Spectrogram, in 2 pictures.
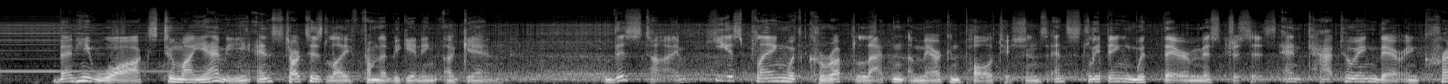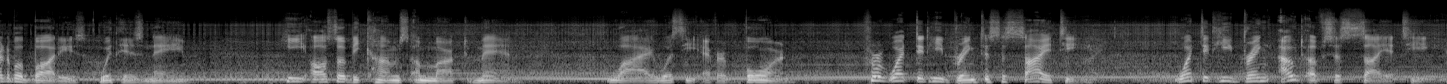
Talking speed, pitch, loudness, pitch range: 125 wpm, 100 Hz, -19 LUFS, 85-130 Hz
